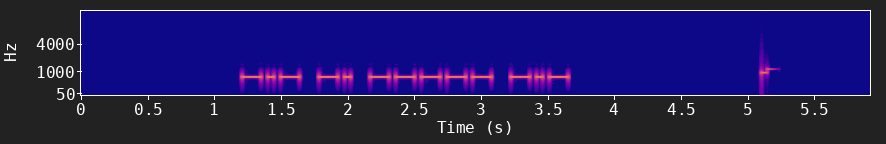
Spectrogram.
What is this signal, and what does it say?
Morse code, heard as a keyed tone, about 25 wpm, 700 Hz. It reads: KN0K
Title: USA Call Signs - 4 Characters - 8x Character Spacing - 25wpm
